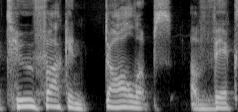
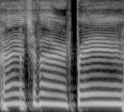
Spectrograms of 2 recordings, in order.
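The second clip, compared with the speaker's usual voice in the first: higher-pitched, badly faked Irish ghost; hammed-up, garbled mock-Irish; bullshit Irish accent; 7 semitones higher, slower than usual. Ghost calling at castle visitors, bad Irish accent. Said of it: "fucking bullshit Irish accents".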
